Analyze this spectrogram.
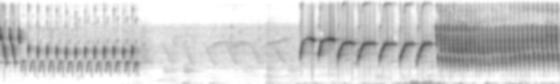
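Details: Excited male canary courting a female into mating posture: a rapid two-tone chattering trill, a near-silent pause, then repeated curving whistles leading into a very high, dense buzzy roll, with low rustling underneath.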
